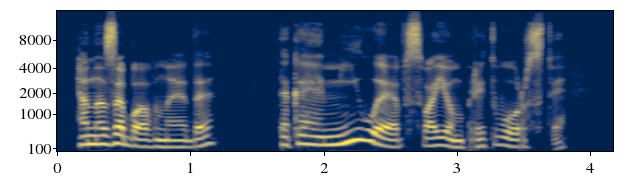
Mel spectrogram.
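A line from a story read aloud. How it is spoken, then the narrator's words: Laughing man. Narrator (Russian): рассмеялся он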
